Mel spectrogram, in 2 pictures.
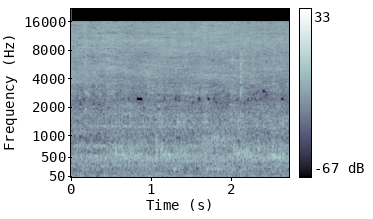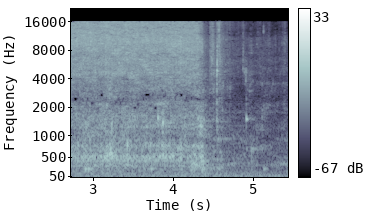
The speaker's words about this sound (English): So I'm just kind of filling up the pan with water and swishing the rice around in it. And you can see the water, you can turn opaque and starchy.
